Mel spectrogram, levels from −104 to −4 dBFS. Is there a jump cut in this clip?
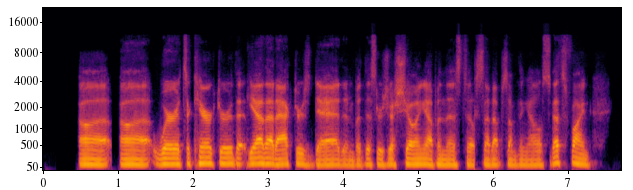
yes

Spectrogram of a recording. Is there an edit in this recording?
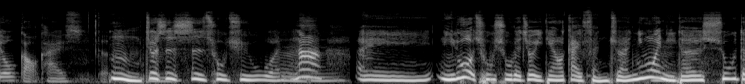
yes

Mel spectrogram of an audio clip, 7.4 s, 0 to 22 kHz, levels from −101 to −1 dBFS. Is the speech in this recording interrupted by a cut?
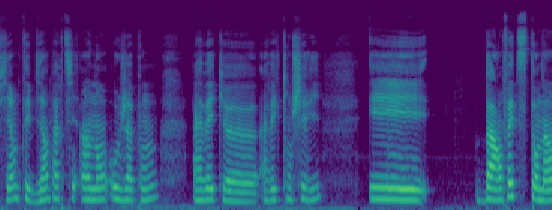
no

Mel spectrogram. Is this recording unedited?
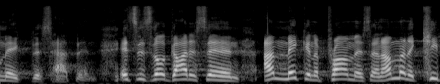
yes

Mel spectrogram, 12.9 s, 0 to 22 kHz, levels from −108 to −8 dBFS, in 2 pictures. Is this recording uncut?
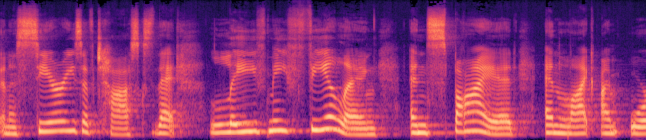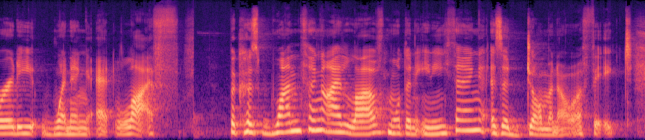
yes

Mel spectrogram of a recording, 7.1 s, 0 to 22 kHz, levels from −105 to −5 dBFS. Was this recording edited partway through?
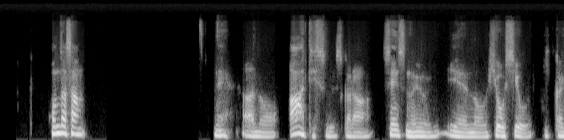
yes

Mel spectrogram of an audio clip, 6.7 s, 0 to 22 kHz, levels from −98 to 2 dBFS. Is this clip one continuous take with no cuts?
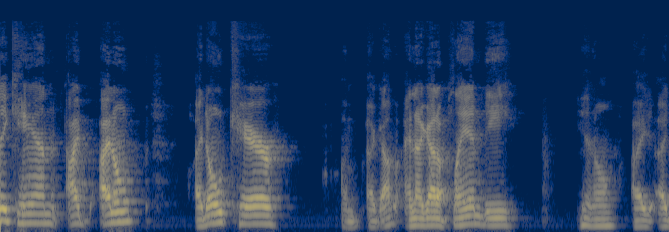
yes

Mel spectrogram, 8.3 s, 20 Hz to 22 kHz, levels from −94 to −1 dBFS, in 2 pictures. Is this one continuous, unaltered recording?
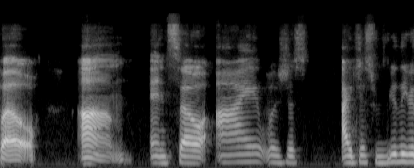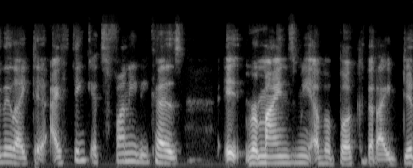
no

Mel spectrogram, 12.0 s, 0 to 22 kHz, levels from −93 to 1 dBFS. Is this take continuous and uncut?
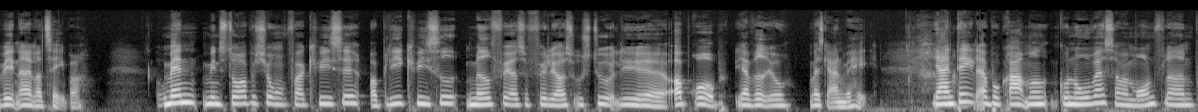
no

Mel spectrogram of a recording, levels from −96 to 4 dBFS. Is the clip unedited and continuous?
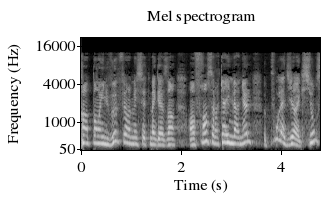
yes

